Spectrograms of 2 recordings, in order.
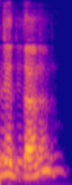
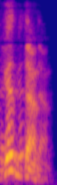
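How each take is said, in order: First: The word begins with a j sound. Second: The word begins with a hard g sound. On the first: This is the standard form. "they will not say Jiddan" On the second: The speaker belongs to a certain region or class. "they will say Giddan, G"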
